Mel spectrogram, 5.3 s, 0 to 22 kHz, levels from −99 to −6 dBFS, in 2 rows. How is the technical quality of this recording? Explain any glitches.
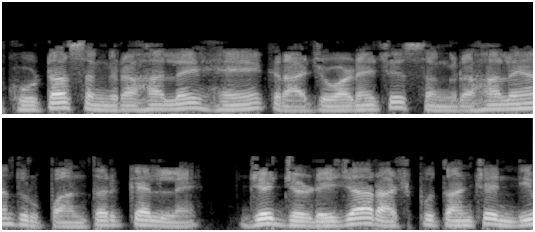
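Technical quality is poor. Heavy MP2 compression damages the speech from start to finish. Nothing reaches above about 6.1 kHz, so the voice sounds dull and boxed in. The likely cause is MPEG Layer II coding at a very low rate, which fits roughly 32 kbps. With so few bits, the coder switches off the upper sub-bands entirely. The bands that remain are quantised coarsely and flicker on and off. That gives a gurgling, granular texture.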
